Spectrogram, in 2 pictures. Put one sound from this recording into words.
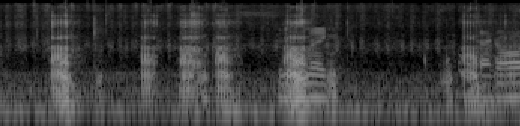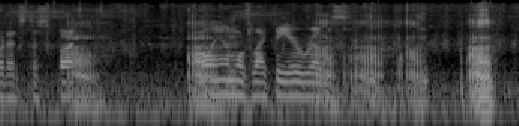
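A gloved hand rubs and scratches a pig's bristly coat.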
